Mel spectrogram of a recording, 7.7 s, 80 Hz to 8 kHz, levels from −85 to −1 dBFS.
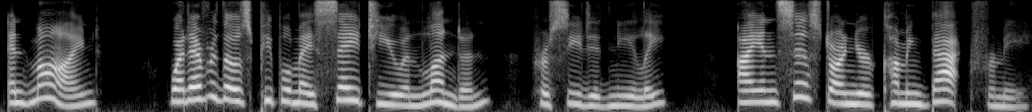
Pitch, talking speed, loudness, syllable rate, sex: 250 Hz, 165 wpm, -19 LUFS, 4.9 syllables/s, female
